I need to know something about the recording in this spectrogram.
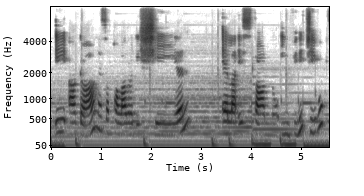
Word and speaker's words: geschehen: Geschehen. Geschehen. Verificam que eu 2 vezes falo o E, na verdade. Geschehen. Geschehen. Eu não estou pronunciando o H aqui, de novo.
